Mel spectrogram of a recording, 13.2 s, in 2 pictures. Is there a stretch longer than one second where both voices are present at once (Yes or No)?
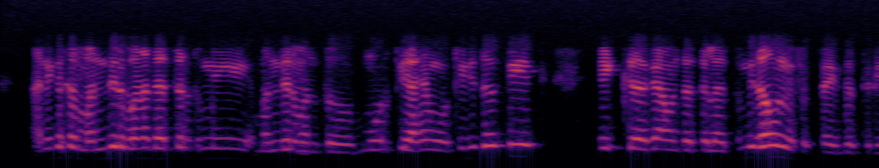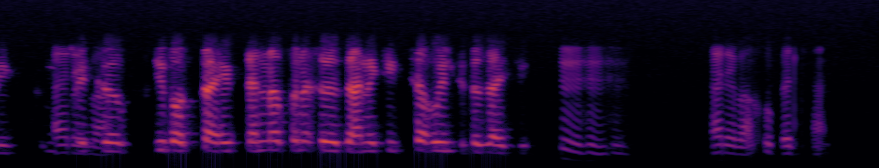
No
